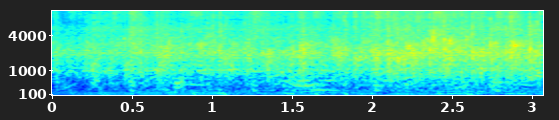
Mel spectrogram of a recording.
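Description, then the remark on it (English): A group of girls at a strip club applauding two men as they arrive, a steady, dense patter of clapping that holds at an even level throughout, with faint voices mixed in underneath. “All the girls applaud them, and after looking shocked, they wave excitedly.”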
